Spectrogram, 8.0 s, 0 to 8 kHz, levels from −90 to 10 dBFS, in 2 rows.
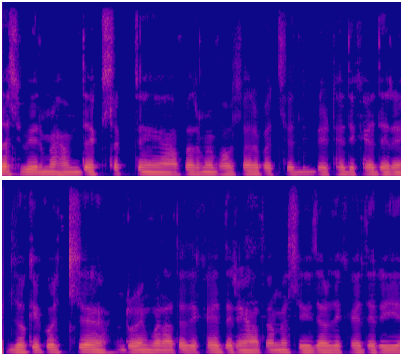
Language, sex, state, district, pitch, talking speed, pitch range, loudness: Hindi, male, Uttar Pradesh, Muzaffarnagar, 105 Hz, 270 wpm, 100-105 Hz, -36 LUFS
